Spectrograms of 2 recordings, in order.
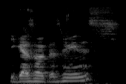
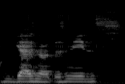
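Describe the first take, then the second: First: "You guys know what this means?" softly, rising on MEANS; rising question. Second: Said in the usual way. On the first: Real, not acted. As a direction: ask it softly, lifting "means" at the end. Repeats line, now as a question.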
